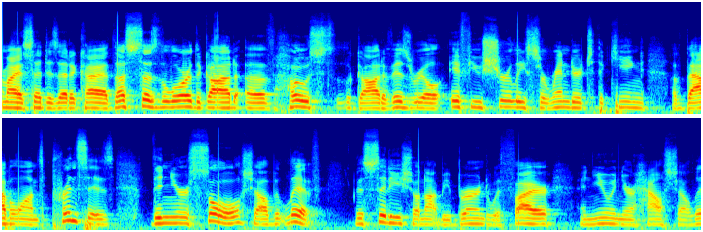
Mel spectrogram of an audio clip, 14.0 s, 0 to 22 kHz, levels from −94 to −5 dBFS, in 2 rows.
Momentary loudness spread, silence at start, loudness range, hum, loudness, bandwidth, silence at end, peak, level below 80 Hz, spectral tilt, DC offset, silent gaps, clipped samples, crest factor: 12 LU; 0 s; 5 LU; none; -25 LUFS; 12 kHz; 0 s; -6 dBFS; -50 dBFS; -6.5 dB/octave; under 0.1%; none; under 0.1%; 18 dB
